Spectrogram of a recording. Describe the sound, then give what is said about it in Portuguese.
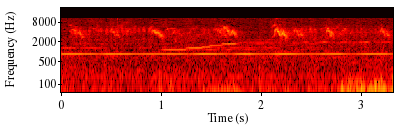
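A house sparrow chirps in a steady series of short, bright calls, about one every half second, over a faint constant hum and low background rumble. “Pardal.”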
